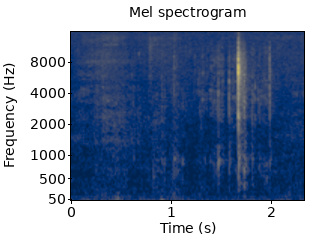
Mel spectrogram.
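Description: Gloved hands handling plastic paint cups and a stir stick: soft scattered taps and rustles, with one sharp click near the end.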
